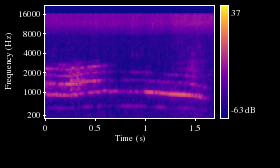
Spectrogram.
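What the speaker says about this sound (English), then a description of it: "That's my cat in the background." A house cat lets out two plaintive, wailing meows in the background indoors, one right after the other, moderately loud with no voices over them.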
